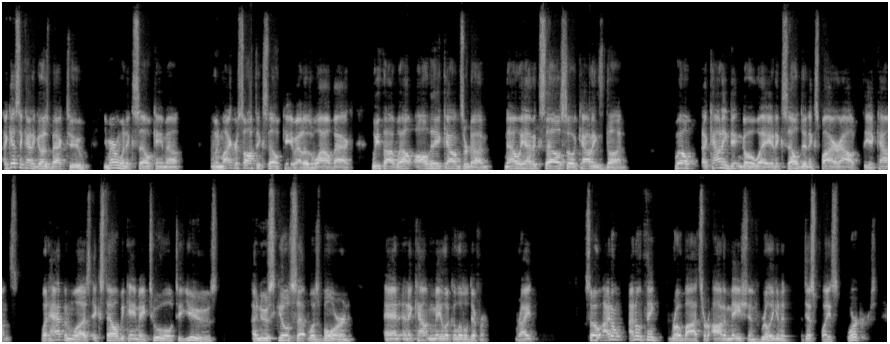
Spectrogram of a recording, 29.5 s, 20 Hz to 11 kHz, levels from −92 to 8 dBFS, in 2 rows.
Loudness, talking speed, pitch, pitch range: -15 LUFS, 185 wpm, 135 Hz, 120-150 Hz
